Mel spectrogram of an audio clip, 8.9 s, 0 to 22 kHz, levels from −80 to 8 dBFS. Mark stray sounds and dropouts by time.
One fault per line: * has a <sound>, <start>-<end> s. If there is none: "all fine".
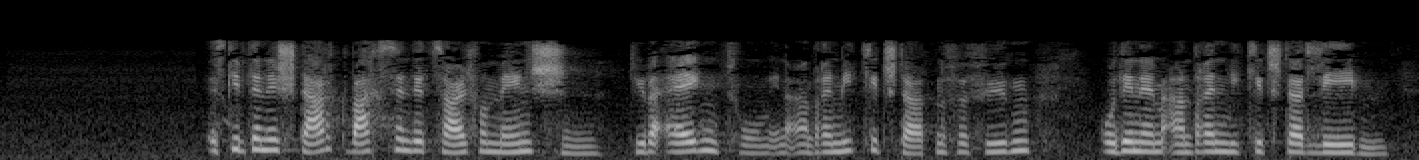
all fine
